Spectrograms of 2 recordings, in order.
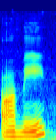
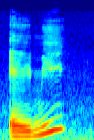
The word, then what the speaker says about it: Aimee: Like when I was in school, I don't think it's anybody's secret that my name is pronounced Ami, Dragonaimee. My professor tried to go Amy, and I'm like, no.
